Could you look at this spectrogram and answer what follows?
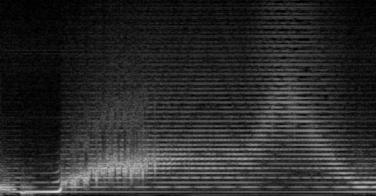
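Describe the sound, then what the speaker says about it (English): A sustained synthesizer tone with heavy distortion holds a steady pitch, its gritty harmonics sweeping and swelling, loud and close with no talking. "I like the fact that you can have this distortion in it"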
